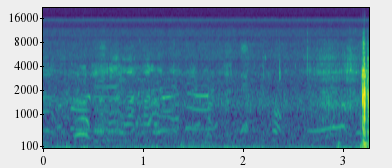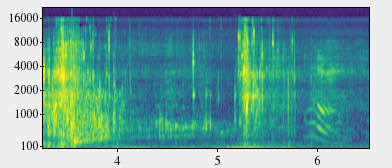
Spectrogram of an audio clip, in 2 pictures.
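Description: Sea water splashing as a swimmer ducks his head under and comes back up: two loud splashes, the first about three seconds in and a shorter one about two seconds later.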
